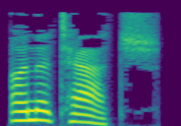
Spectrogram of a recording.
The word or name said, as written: unattach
